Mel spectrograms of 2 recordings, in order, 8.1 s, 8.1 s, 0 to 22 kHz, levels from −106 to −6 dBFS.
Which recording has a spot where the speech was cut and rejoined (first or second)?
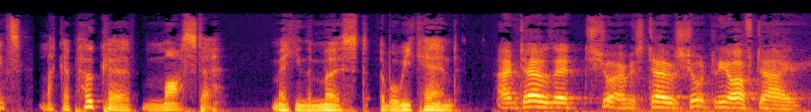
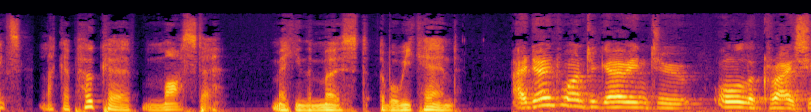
first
